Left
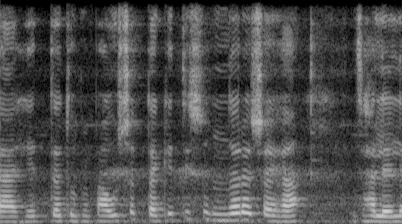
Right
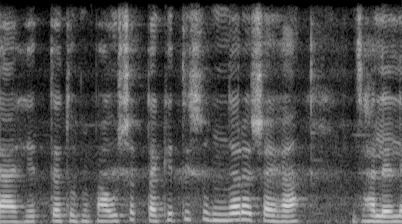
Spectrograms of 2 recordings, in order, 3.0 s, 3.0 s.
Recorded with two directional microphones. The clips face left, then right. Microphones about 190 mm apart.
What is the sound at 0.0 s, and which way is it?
A woman's voice, 20° right (ahead or behind).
